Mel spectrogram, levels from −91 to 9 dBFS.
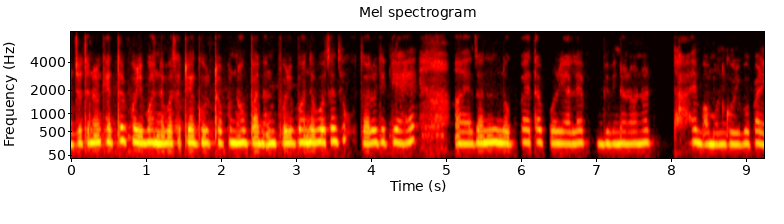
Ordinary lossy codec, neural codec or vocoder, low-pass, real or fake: Opus, 32 kbps; none; 7.2 kHz; real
